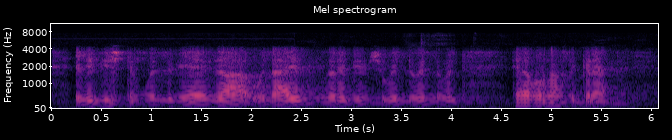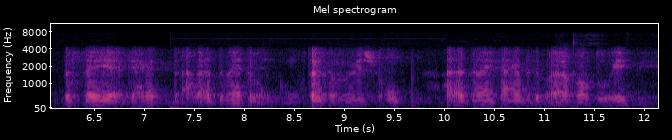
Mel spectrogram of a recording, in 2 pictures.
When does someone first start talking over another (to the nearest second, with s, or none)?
none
